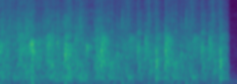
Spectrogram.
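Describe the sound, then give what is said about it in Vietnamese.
An audience breaks into steady applause for a motivational speaker, many hands clapping in a dense, continuous patter at fairly strong volume for about two seconds before it cuts off abruptly. “Vậy khi tôi nói thì các anh chị phải hay thì các anh chị phải cho chàng vỗ tay thì tôi máu lên tôi nói cho nó hay đúng không?”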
